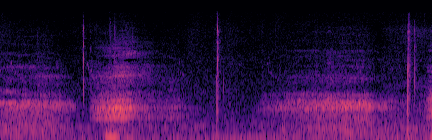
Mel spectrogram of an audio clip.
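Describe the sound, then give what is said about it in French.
Heavy breathing through an open mouth from a patient leaning forward during a medical examination: a few long, airy, noisy breaths with a sharper intake in between, loud and without talk. “Respirez fort, la bouche ouverte.”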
